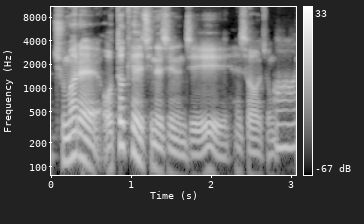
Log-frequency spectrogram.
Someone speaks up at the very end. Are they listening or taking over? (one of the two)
taking over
